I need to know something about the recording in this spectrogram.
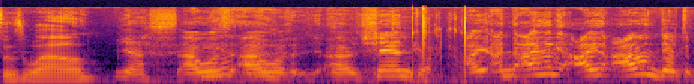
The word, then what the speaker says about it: Chandra: Chandra is, it's actually... properly pronounced Chandra. It's Chandra. Actually Sanskrit. It's an Indian, a name from India.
